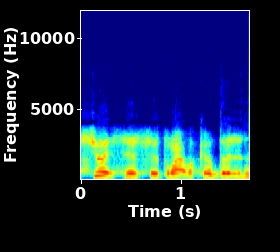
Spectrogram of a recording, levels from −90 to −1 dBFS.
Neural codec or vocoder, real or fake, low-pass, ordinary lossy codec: codec, 16 kHz in and 24 kHz out, 0.9 kbps, LongCat-Audio-Codec, fine tuned four codebook decoder; fake; 10.8 kHz; MP3, 64 kbps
